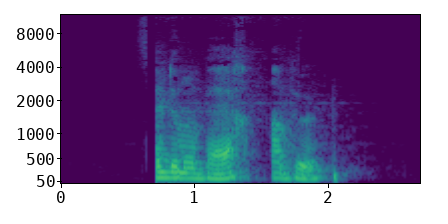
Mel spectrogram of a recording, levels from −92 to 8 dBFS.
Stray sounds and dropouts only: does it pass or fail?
fail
